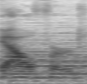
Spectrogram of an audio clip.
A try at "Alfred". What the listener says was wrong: It's Alfred. Why do you say Alfred? The R becomes before the E. Alfred, not Alfred.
